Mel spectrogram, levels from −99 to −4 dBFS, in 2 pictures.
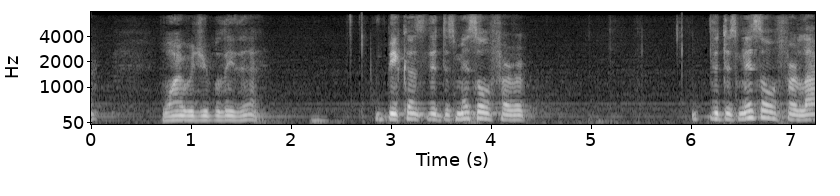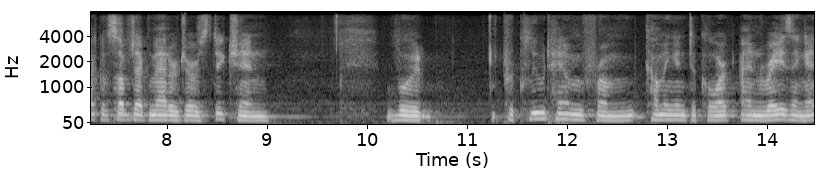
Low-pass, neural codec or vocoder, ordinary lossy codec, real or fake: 7.2 kHz; codec, 16 kHz in and 24 kHz out, 1 kbps, XY-Tokenizer; AAC, 32 kbps; fake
